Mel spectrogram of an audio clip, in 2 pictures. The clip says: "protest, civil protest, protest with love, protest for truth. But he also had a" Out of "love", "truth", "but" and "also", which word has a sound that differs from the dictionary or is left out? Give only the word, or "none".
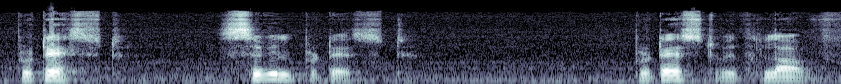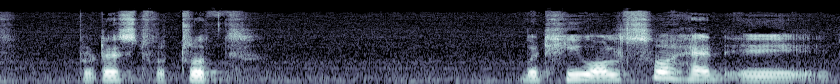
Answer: truth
